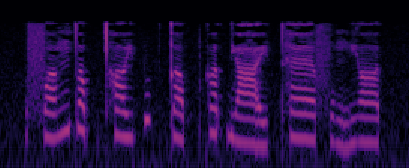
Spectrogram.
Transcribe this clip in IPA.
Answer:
f ɐ˨˥ ŋ t̪ ɐ˧ p̚ t̪ʰ ɐ˨ j p ʊ˥ k̚ t̪ ɐ˨ p̚ k ɐ˧ t̚ j aː˨˩ j t̪ʰ ɛː˨ f ʊ˨˩ ŋ j ɐ˨ t̚

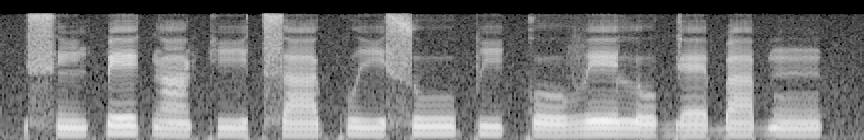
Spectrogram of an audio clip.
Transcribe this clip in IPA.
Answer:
s ĩ˨ k͡p e˦ ɡ ã˨ k i˨ t͡s a˨ kʷ i˦˨ s uː˦ p i˦ k o˨ β e˦ l o˨ ɡ ɛ˨ ɓ a˦ ɓ ũ˦

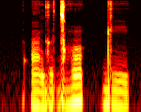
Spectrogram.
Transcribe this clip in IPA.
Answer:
ʔ ã ɡ ɯ ɡ͡ǀ õ | ɖ i

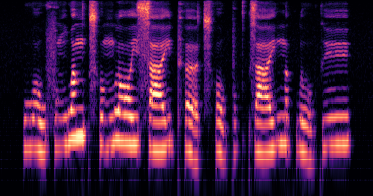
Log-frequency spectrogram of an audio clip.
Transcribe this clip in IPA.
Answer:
w o˨˩ w f ʊ˨˧ ŋ w ɐ˥ ŋ t͡sʰ ʊ˨˥ ŋ l ɔː˧ j s aː˨˥ j pʰ œː˨˩ t͡sʰ o˨˩ w p ʊ˨ k̚ t͡s aː˨˥ j n̪ ɐ˧ k̚ l uː˨˩ k yː˥

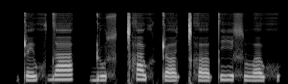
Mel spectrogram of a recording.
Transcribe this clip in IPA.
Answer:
ʈ e˨˦ xʷ d a˦ | ɖ u˨ ɬ ǀʰ a˦ xʷ ʈ ɐ˨ ǀʰ ɐ˨ t̪ i˧ ɬ β ɐ˧ xʷ

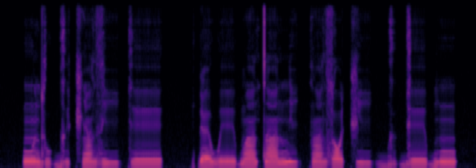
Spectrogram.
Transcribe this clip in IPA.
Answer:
ũ˦ d u˨ ɡ ɨ˧ t͡ʃ ã˧ z iː˦ k eː˦ | ɗ ɛ˨ w eː˨ b ã˧ t ã˧ n i˧ k ã˨ z ɔ˧ t͡ʃ iː˧ ɡ͡b ɨ˧ ɡ eː˧ b ũ˧

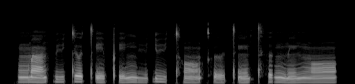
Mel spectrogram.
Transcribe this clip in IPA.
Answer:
ŋ͡m ã˨˩˦ k͡p y˨˦ t ɵ˦˥ tʼ e˨˩˦ pʼ e˨˦ ŋ y˨˩˦ ɗ y˥˨ tʰ ɔ̃˨˩˦ kʼ ɵ˨˩˦ tʼ ẽ˨˦ tʰ ə˦˥ ŋ͡m ẽ˨˦ ŋ ɔ̃˦˥

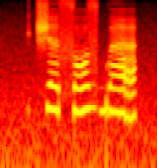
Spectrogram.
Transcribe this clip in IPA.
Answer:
t͡ʃ ɛ s ɔ z ɡʷ æ

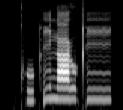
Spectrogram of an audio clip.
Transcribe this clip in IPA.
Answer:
kʰ uː˨ kʼ iː˦ n aː˦ ɣ ʊ˦ kʼ iː˦

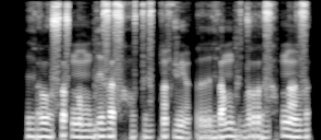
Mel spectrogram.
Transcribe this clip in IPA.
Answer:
i̤ ɾ ə̤ l o̤ s ɾ o s n õ m b i z ɜ s h o̤ t i̤ z t ə̃ s vʲ ə̃ | r i̤ ɾ ɜ m b i̤ d o r ə̤ z h ə̤ p n ə̃ z

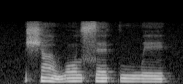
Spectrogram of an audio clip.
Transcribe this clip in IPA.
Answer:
ʃ ã˦˨ w ɔ˦ l s ɛ˦ k u˧ w e˧

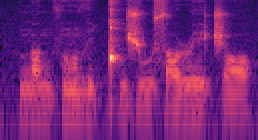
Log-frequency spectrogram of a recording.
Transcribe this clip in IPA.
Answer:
n ɒ n θ õ ð i ǃʰ i ʒ u s ɒ ɹ e t͡ʃ ɒ

